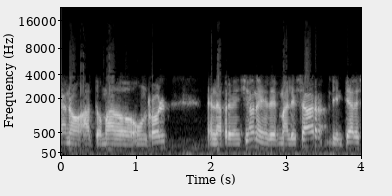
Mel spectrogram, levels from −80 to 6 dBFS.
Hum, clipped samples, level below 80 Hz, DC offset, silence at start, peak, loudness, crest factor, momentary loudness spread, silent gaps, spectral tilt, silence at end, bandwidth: none; under 0.1%; -54 dBFS; under 0.1%; 0 s; -2 dBFS; -15 LUFS; 14 dB; 5 LU; none; -4.5 dB/octave; 0 s; 10.5 kHz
